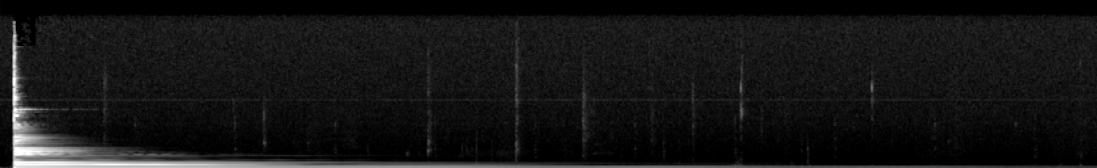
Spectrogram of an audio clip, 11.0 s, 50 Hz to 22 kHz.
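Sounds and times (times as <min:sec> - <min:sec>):
electro-acoustic guitar playing the note D: 0:00.0 - 0:09.4.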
